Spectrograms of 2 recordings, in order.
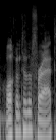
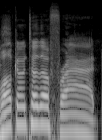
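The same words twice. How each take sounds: First: Said in the usual way. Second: Slow, loud bro greeting; frat bro welcome. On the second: Acted. Hosting intro, slow and loud.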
